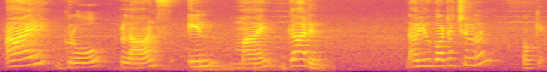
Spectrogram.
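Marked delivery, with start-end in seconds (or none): 0.1-4.4 very slow, clear model reading; slow model sentence. Shown as a demonstration. Teacher slowly reads the corrected sentence. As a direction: give the fixed sentence slowly. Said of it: "corrected version of jumble".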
